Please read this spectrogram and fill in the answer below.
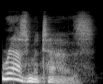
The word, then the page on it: razzmatazz: British English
